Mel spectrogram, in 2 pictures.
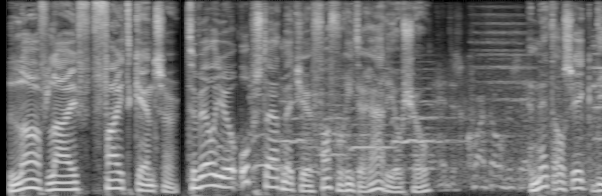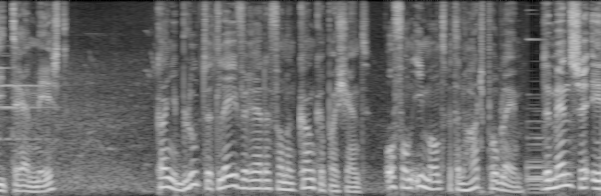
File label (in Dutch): WARM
